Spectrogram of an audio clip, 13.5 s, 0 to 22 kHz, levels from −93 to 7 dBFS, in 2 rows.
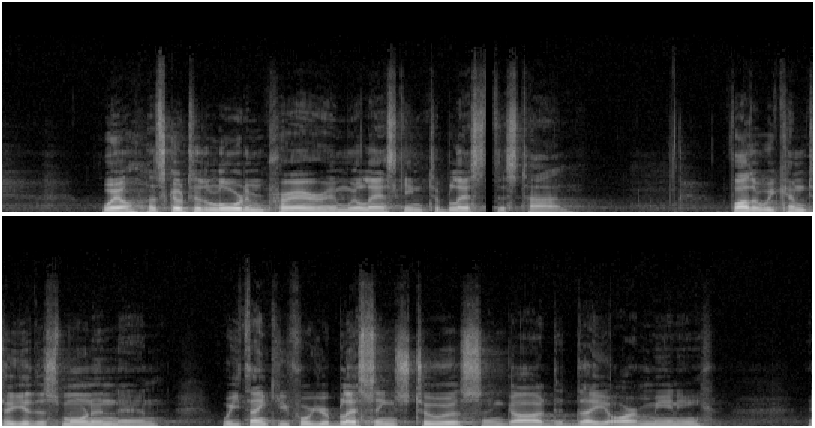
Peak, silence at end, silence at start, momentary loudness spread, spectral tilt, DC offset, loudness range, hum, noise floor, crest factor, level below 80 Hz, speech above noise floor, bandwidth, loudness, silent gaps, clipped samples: -8 dBFS; 0.85 s; 0.85 s; 13 LU; -5 dB/octave; under 0.1%; 5 LU; none; -63 dBFS; 22 dB; -74 dBFS; 36 dB; 15.5 kHz; -28 LUFS; 4.05-4.10 s; under 0.1%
